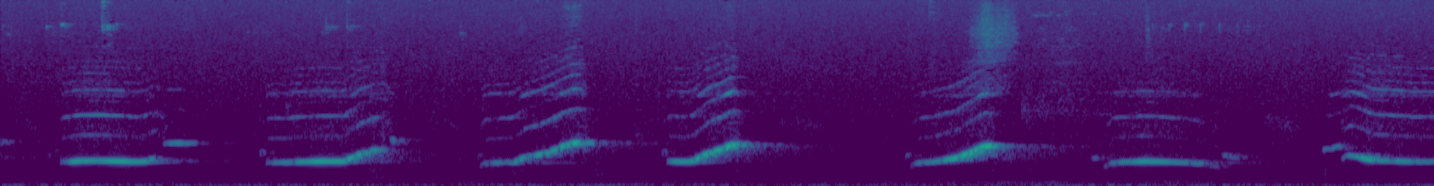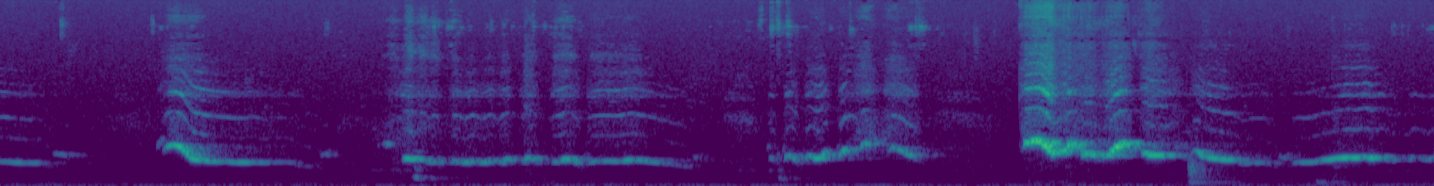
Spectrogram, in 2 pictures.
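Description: A slow solo melody of separate sliding notes, each about a second long with short gaps between, many gliding upward, with no accompaniment. A louder, fuller phrase comes near the end.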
